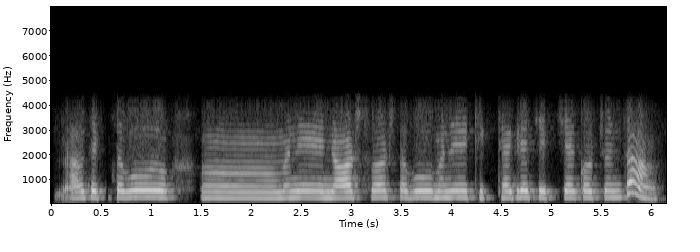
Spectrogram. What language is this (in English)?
Odia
